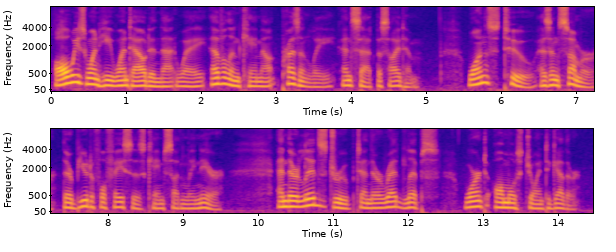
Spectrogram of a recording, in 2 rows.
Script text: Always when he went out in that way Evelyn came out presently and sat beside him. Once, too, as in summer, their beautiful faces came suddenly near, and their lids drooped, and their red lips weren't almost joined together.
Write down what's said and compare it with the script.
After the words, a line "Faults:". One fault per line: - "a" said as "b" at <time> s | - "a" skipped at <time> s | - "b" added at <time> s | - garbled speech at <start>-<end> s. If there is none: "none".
Always when he went out in that way Evelyn came out presently and sat beside him. Once, too, as in summer, their beautiful faces came suddenly near, and their lids drooped, and their red lips weren't almost joined together.
Faults:
none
